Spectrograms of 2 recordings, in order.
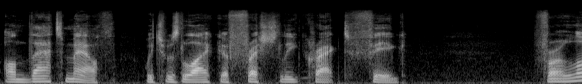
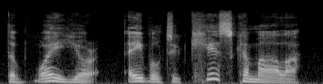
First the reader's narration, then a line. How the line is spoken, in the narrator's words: stammered Siddhartha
